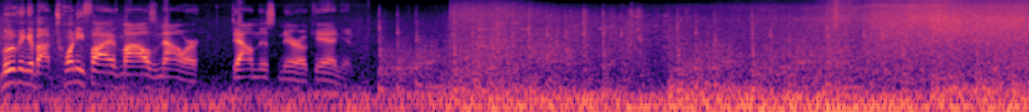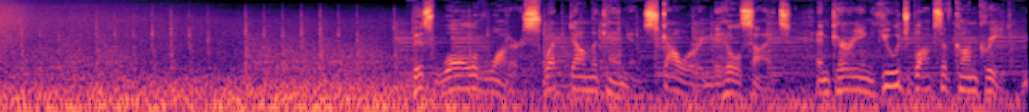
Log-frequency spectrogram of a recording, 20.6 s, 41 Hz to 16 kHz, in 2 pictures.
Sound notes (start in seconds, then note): 6.4 intense music; 14.7 voiceover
